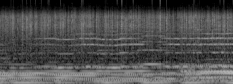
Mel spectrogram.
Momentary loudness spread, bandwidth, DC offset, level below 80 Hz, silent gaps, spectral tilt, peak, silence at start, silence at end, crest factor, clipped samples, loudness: 2 LU; over 20 kHz; under 0.1%; -38 dBFS; none; -2.5 dB/octave; -2 dBFS; 0 s; 0 s; 22 dB; under 0.1%; -22 LUFS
